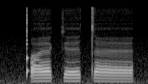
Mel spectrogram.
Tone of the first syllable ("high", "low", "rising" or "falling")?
rising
